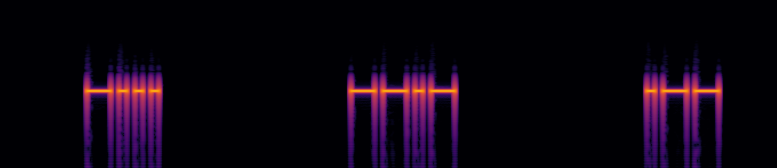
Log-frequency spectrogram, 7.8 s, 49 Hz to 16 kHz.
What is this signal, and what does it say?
Morse code, heard as a keyed tone, about 15 wpm, spaced as for 4 wpm, 700 Hz. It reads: BQW
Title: USA Call Signs - 6 Characters - 8x Character Spacing - 15wpm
